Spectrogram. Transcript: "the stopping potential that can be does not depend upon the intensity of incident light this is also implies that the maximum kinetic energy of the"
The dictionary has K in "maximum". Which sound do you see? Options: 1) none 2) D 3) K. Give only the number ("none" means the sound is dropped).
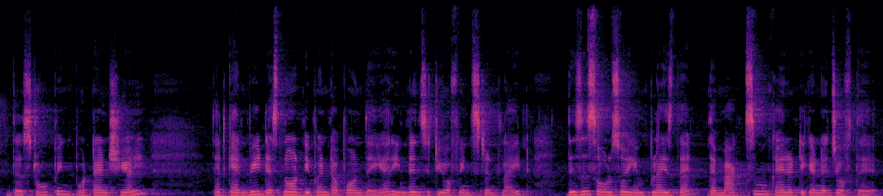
3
